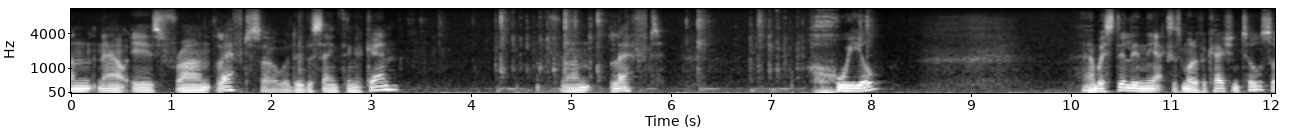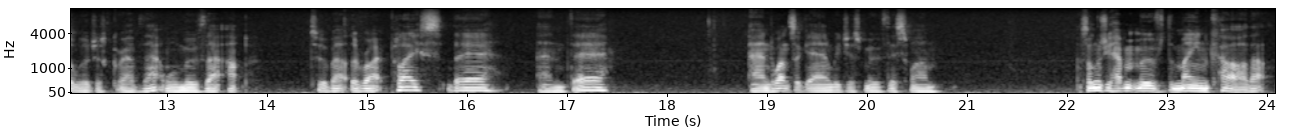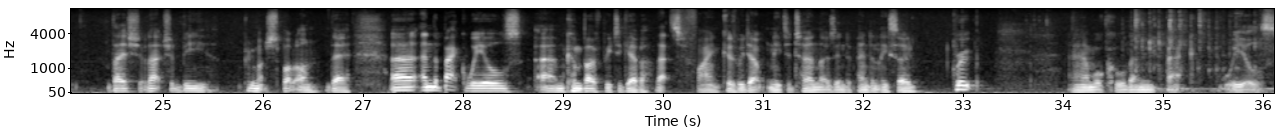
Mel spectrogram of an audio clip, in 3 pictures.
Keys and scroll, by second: 4.2-7.3 typing, 7.9 Return, 32.9 alt+?, 34.6-35.9 typing.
